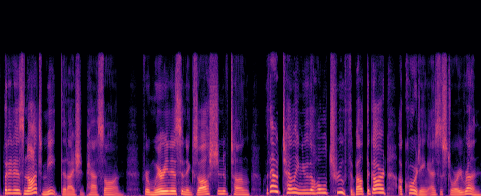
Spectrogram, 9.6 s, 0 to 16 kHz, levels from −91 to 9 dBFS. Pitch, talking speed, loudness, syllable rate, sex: 210 Hz, 185 wpm, -18 LUFS, 4.9 syllables/s, female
